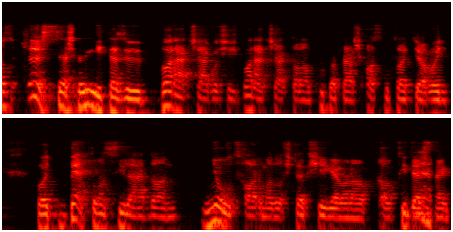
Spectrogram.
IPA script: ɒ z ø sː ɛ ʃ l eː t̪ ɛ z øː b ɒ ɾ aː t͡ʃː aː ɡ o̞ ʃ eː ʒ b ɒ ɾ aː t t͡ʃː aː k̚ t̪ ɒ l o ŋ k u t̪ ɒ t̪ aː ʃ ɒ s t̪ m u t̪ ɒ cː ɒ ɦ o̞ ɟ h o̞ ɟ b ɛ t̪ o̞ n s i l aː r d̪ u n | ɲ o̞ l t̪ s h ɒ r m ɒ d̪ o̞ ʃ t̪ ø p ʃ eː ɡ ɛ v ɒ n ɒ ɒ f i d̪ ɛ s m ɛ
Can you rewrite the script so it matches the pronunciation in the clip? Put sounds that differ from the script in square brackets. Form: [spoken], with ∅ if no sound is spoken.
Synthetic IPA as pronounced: ɒ z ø sː ɛ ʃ l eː t̪ ɛ z øː b ɒ ɾ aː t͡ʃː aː ɡ o̞ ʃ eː ʒ b ɒ ɾ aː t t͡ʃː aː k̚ t̪ ɒ l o ŋ k u t̪ ɒ t̪ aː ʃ ɒ s t̪ m u t̪ ɒ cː ɒ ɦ o̞ ɟ h o̞ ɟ b ɛ t̪ o̞ n s i l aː r d̪ [ɒ] n | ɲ o̞ l t̪ s h ɒ r m ɒ d̪ o̞ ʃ t̪ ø p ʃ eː ɡ ɛ v ɒ n ɒ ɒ f i d̪ ɛ s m ɛ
